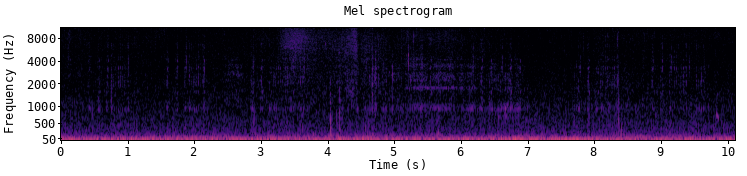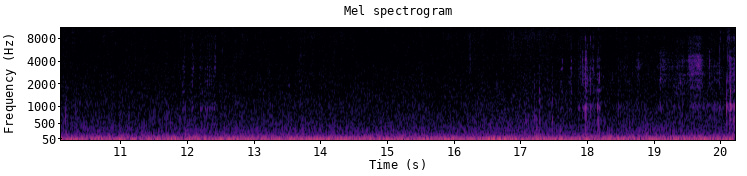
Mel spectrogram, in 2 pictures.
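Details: Quiet, continuous low purring from Siamese kittens at 19 days old, a deep vibrating hum held throughout, broken by occasional small taps, clicks and soft rustling close by.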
